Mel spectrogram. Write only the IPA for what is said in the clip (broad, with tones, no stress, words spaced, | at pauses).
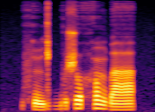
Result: fũ˨ɡi˨˦ɡ͡bu˧ʃo˦ hɔ̃˦ɡ͡ba˧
